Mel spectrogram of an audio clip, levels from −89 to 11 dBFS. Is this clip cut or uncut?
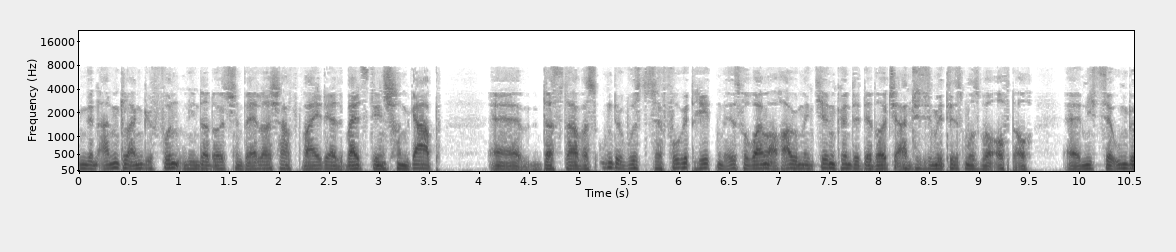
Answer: uncut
